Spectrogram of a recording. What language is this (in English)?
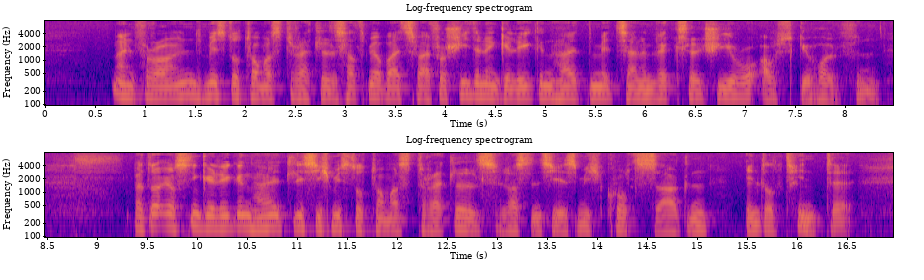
German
